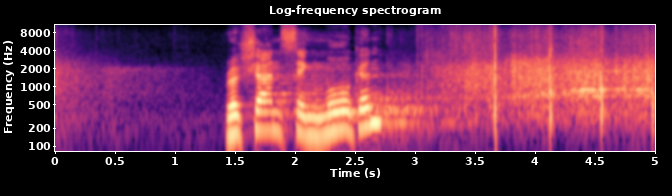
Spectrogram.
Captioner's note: applause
